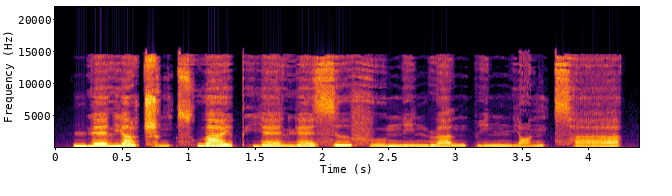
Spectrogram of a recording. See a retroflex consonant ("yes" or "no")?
yes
